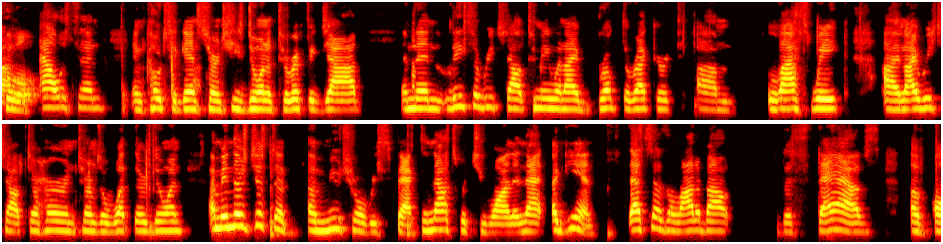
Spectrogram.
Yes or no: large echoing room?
no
